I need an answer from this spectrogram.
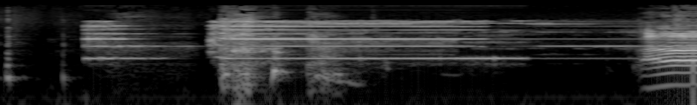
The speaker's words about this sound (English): That was the first air horn app that came up in the Google Play Store. It is clearly not good.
